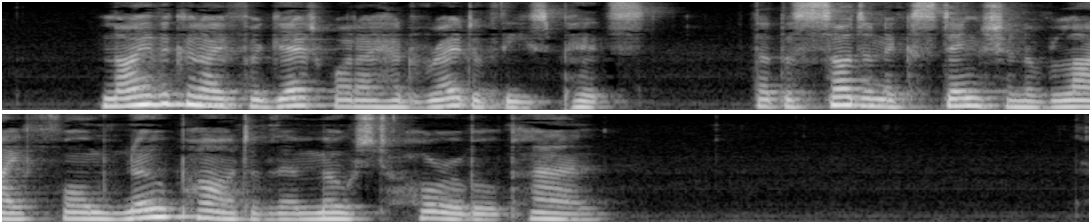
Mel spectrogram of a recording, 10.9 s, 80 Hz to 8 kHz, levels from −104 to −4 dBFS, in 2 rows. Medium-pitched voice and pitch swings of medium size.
Yes: medium, 175 Hz; average, 3.2 semitones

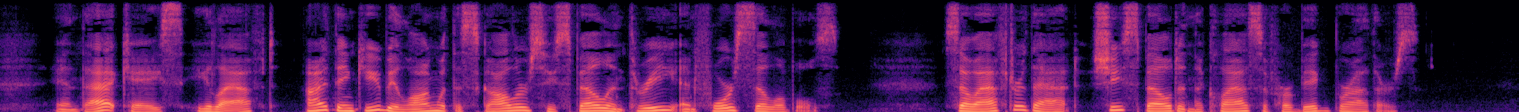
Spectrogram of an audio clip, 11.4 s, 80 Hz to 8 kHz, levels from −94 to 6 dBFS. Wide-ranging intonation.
No: average, 4.2 semitones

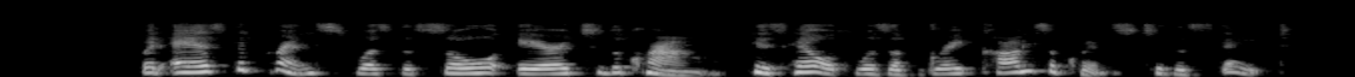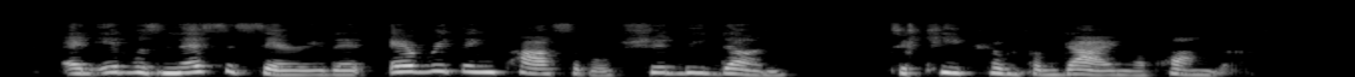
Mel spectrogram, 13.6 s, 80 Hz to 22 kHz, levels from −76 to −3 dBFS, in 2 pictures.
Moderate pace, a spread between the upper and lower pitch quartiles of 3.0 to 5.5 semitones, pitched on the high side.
Yes: average, 165 wpm; average, 3.9 semitones; high, 230 Hz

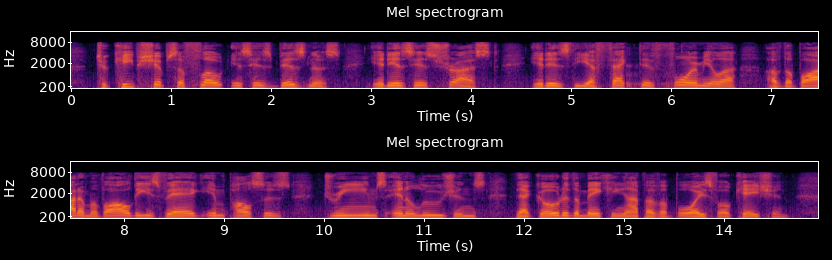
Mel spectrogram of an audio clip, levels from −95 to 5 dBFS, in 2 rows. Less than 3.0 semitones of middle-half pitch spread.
Yes: narrow, 2.5 semitones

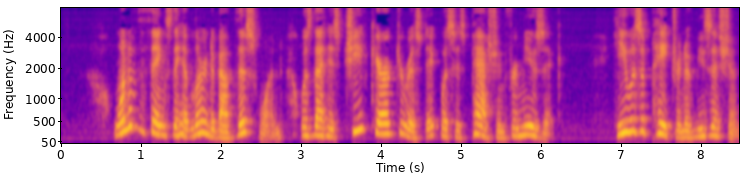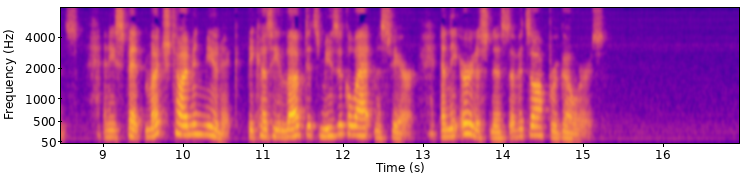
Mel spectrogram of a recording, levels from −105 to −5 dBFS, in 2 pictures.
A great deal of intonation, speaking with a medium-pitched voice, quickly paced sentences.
No: wide, 6.1 semitones; medium, 180 Hz; average, 165 wpm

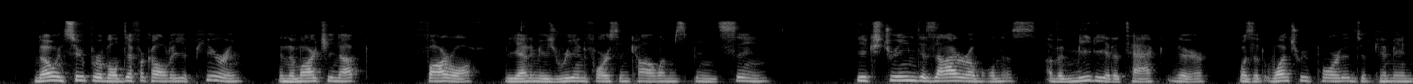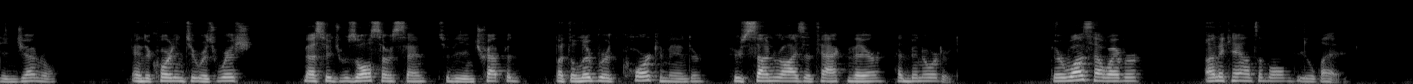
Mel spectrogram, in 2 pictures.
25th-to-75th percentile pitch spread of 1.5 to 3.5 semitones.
Yes: narrow, 2.5 semitones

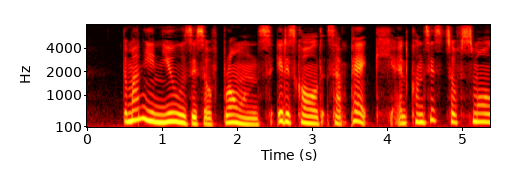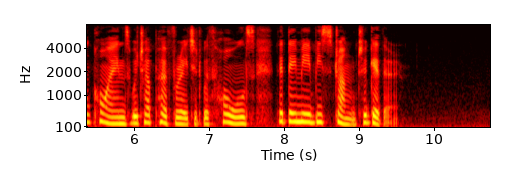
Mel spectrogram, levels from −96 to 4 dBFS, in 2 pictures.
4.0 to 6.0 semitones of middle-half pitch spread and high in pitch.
Yes: average, 4.3 semitones; high, 215 Hz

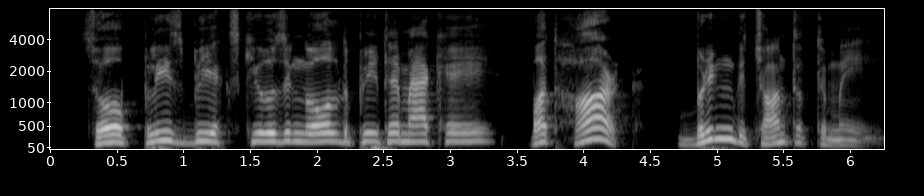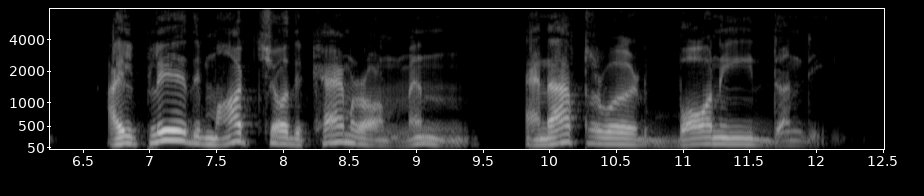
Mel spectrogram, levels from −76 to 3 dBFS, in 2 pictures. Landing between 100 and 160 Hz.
Yes: medium, 140 Hz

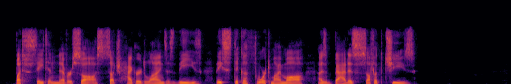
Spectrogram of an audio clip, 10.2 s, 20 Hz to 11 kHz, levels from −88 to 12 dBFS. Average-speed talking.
No: slow, 110 wpm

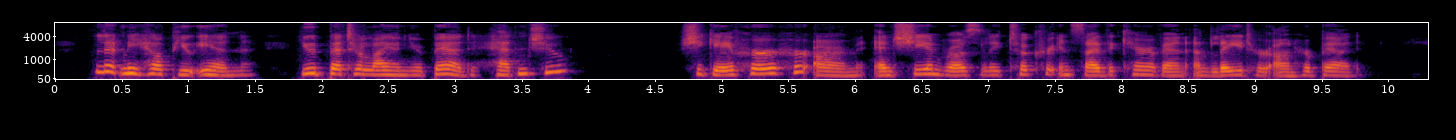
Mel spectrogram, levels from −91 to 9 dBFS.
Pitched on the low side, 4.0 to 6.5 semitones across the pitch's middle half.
No: medium, 185 Hz; average, 4.6 semitones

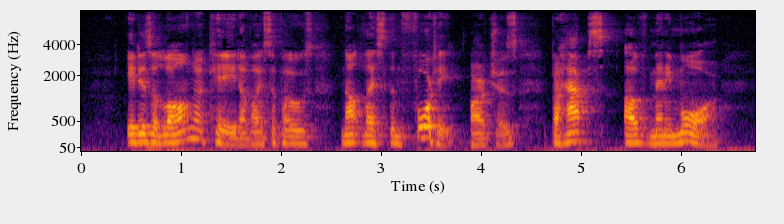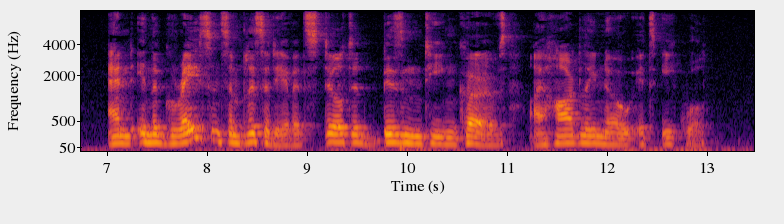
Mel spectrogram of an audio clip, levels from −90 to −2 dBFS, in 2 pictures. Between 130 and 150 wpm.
Yes: average, 145 wpm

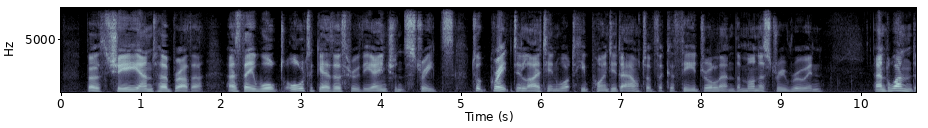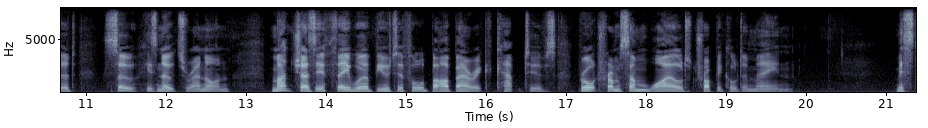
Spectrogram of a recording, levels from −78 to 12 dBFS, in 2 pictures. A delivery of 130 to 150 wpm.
Yes: slow, 135 wpm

